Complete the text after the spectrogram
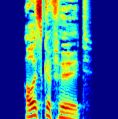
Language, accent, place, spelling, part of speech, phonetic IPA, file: German, Germany, Berlin, ausgefüllt, verb, [ˈaʊ̯sɡəˌfʏlt], De-ausgefüllt.ogg
- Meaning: past participle of ausfüllen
